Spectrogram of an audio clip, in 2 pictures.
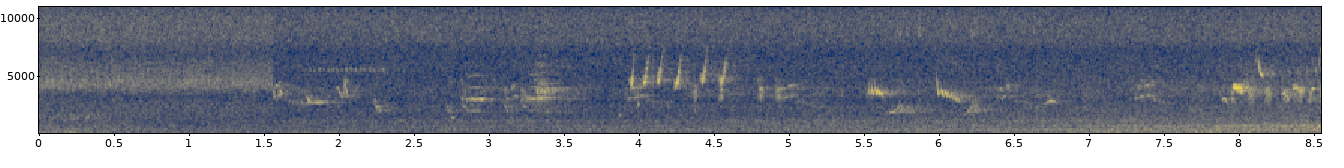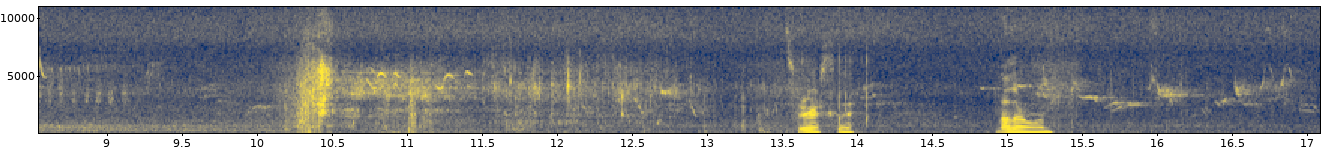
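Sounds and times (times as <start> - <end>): steady background hiss: 0.0 - 17.0
birds chirping and calling: 9.9 - 17.0.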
